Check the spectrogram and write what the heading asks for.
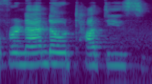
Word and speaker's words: Fernando Tatis: Because, okay, so Fernando Tatis Jr. What a great guy.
